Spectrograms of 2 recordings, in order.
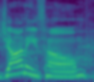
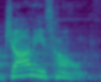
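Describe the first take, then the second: First: It is said in a bright, cheerful tone. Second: It is said in a low, grim tone. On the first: The return is welcome news. The speaker calls it wrong. "He's not like, good news" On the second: The return is a warning of trouble. The speaker calls it right. "He's like, no, ... Heads up"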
